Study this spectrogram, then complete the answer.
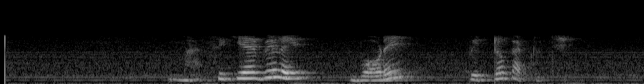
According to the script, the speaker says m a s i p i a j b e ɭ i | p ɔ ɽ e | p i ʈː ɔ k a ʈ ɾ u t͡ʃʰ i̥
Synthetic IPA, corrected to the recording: m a s i k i a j b e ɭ e | b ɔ ɽ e | p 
